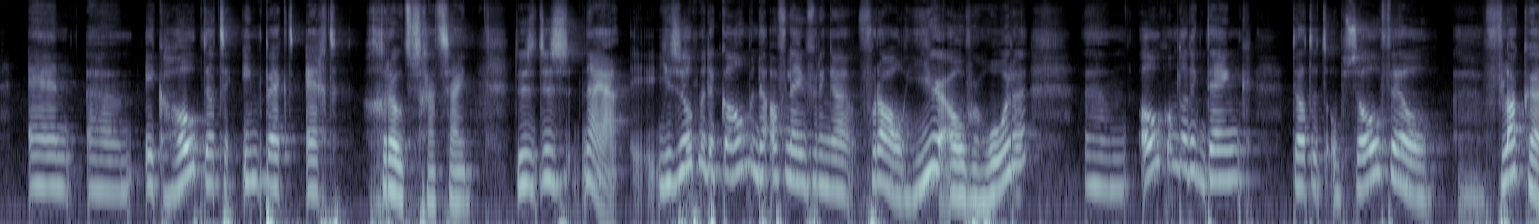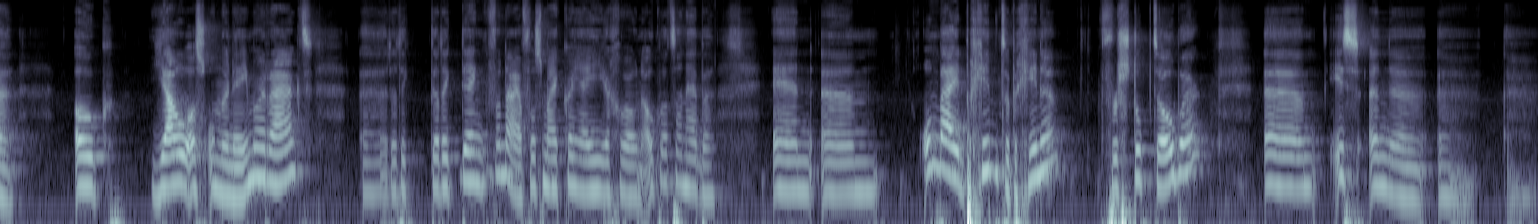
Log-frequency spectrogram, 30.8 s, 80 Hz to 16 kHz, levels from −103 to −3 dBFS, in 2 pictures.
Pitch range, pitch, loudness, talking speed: 175-230 Hz, 195 Hz, -35 LUFS, 140 wpm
